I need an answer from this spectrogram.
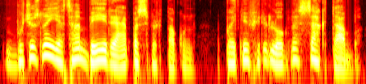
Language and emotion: Kashmiri, fearful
